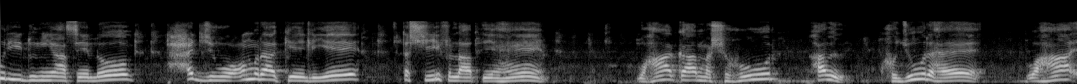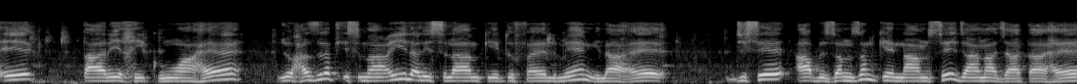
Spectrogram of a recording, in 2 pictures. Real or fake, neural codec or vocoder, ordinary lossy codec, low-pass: fake; codec, 16 kHz, 2 kbps, FunCodec, trained on Chinese and English, 25 frames a second; none; none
